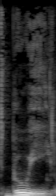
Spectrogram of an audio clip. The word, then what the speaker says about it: Bowie: Kurt Flood was a very good Major League Baseball player, and Bowie Kuhn, and that's Bowie, like the Bowie knife, and Kuhn, but it's spelled K-U-H-N.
